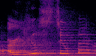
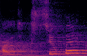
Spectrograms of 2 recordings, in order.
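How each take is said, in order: First: Higher, louder repeat; louder incredulous. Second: A hint of shocked mom, high; incredulous mom. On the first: Retold or imitated. Mom repeating herself, more exasperated. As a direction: push it harder the second time. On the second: Mom reacting to the offer, incredulous. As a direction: ask it in disbelief. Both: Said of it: "my mom's like".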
